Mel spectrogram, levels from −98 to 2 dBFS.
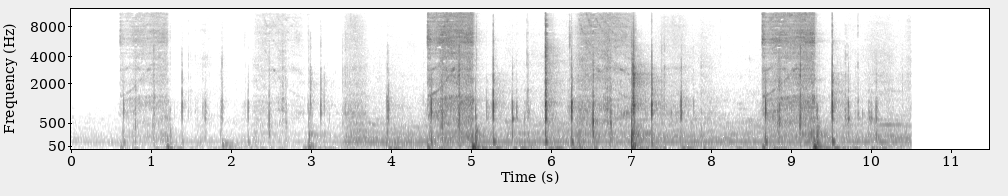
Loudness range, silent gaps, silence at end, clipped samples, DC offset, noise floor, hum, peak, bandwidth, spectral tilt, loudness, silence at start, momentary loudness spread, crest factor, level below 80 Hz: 20 LU; none; 1 s; under 0.1%; under 0.1%; -78 dBFS; none; -16 dBFS; 11.5 kHz; -3 dB/octave; -40 LUFS; 0.6 s; 24 LU; 28 dB; -52 dBFS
